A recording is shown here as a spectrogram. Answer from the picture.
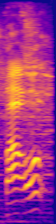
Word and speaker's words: Bao: It's the main 5 plus player that they call Bao. I believe is the pronunciation. That's the proper pronunciation.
